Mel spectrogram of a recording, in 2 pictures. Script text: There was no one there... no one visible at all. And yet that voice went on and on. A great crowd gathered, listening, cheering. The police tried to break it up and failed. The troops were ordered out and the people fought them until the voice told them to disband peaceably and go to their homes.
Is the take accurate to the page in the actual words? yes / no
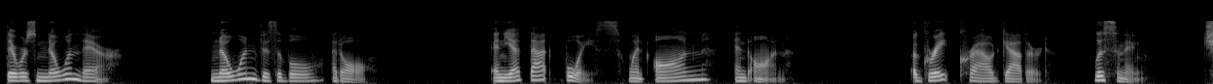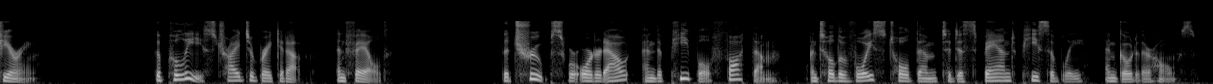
yes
